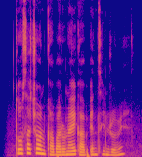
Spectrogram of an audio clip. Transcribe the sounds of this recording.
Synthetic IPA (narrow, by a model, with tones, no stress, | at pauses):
t̪o˦sa˦t͡ʃɔ˦nka˨ba˨ɾʊ˨na˦jka˨bɛ˦nsi˦ndɾo˨mɛ˦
